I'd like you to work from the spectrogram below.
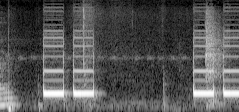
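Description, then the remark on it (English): A phone call to a man's cousin rings out with a steady double-burst ringback tone, two paired rings separated by a quiet pause, loud over faint background noise, with no one picking up. “He won't answer my phone”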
